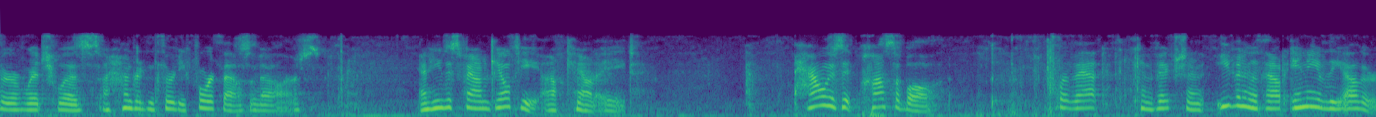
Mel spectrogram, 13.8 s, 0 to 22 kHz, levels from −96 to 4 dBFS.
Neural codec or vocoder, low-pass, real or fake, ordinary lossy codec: codec, 16 kHz, 2 kbps, FunCodec, trained on Chinese and English, 25 frames a second; 7.2 kHz; fake; Opus, 24 kbps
